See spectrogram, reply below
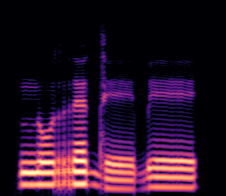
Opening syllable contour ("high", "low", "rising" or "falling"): high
